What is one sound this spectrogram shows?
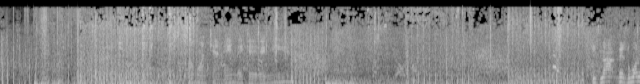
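Gunfire bursts rapidly and loudly.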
